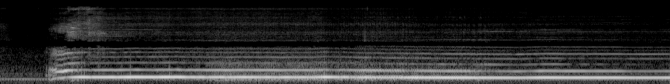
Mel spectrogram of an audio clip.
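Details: Boxer dog called Brutus or Boo Boo, six years old and about 100 lbs, who loves to sing and howl; indoors, one long, steady, tonal howl starts after half a second and is held evenly, with a slight waver, for about six seconds.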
